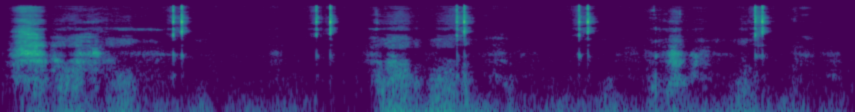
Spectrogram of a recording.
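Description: A few faint, sharp computer mouse clicks, spaced irregularly, over near-silent room tone, with two soft low rustles in between.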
